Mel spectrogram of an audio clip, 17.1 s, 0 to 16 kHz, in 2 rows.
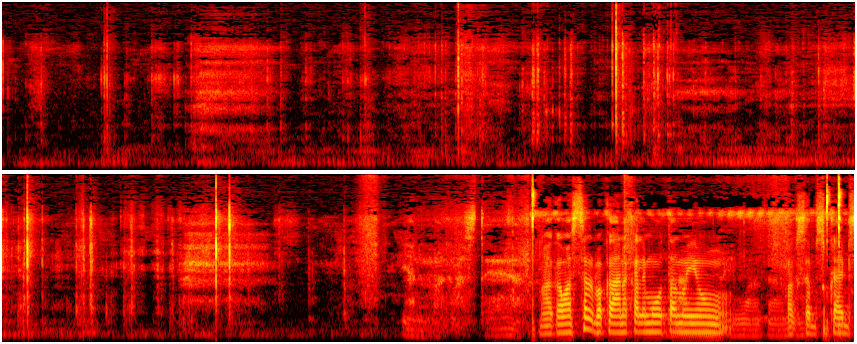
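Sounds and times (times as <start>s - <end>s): plastic bottle clicking and crinkling: 2.6s - 7.0s.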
